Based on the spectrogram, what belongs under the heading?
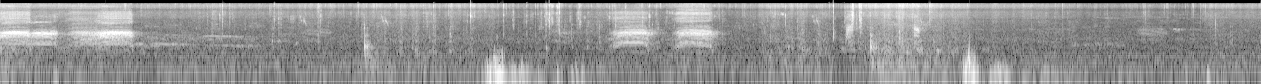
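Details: Crows squabbling over food give bursts of harsh caws early and around the middle, with thumps and scattered clicks between the calls.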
